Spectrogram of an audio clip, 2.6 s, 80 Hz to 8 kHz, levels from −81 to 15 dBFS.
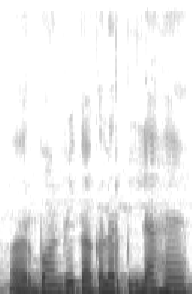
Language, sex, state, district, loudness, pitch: Hindi, female, Jharkhand, Garhwa, -13 LUFS, 190 Hz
